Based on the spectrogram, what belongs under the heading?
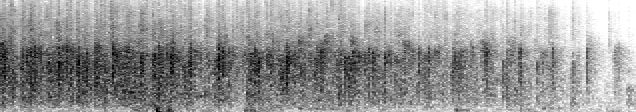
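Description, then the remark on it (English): Sustained applause from a show's audience for the guests, a dense, steady clatter of many hands clapping at full volume that holds for several seconds before tapering slightly at the end, with no talking over it. “Let's give a big round of applause for all the guests tonight here on the show.”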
